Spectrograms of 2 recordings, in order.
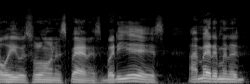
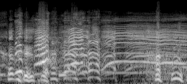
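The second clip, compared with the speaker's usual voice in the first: laughing; 10 dB louder, much slower than usual. Real, not acted. Laughing at the offer.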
